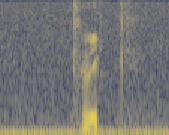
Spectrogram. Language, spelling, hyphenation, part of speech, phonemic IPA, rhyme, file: Dutch, kwik, kwik, noun / adjective, /kʋɪk/, -ɪk, Nl-kwik.ogg
- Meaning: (noun) 1. mercury 2. the temperature; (adjective) alternative form of kwiek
